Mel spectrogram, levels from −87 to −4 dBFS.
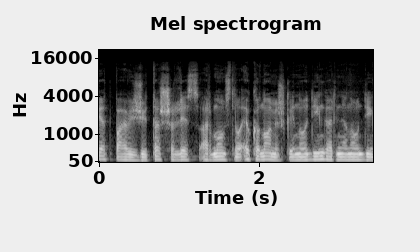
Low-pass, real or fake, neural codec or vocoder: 14.4 kHz; real; none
